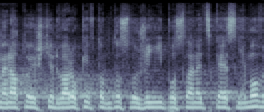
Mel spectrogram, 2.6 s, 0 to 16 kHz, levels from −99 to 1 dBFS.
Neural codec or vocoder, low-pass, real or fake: none; 14.4 kHz; real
